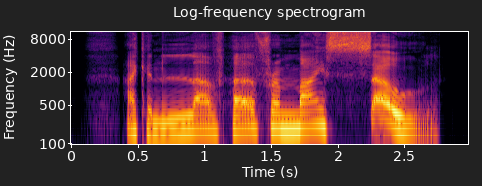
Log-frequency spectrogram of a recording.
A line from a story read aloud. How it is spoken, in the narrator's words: exclaimed the blind girl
